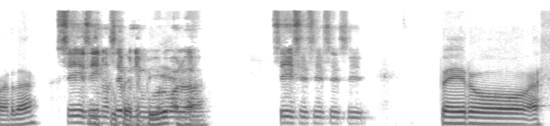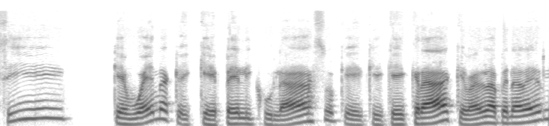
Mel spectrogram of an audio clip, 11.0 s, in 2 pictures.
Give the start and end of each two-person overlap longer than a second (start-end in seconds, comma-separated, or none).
0.9-2.1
